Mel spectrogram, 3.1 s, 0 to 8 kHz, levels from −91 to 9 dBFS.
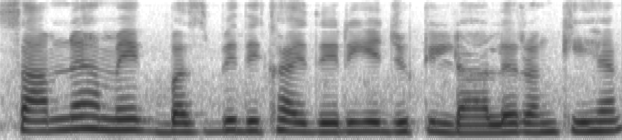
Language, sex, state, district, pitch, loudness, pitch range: Hindi, female, Chhattisgarh, Raigarh, 200 Hz, -16 LUFS, 195-220 Hz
